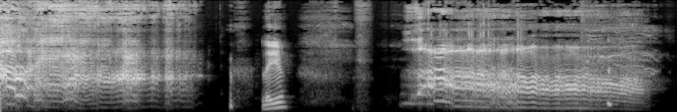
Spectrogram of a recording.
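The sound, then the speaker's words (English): A voice imitates the groan of someone being disembowelled: a drawn-out wailing moan, a pause broken by a short spoken word and a brief yelp, then a second long, strained groan. “What noise would you make if you were laying down with your insides being ripped out?”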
